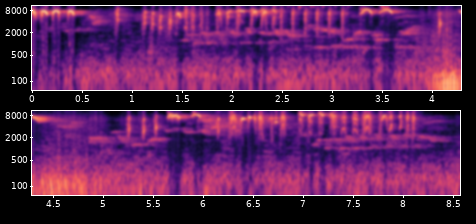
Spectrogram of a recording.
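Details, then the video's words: Juvenile black sunbird (king konin) from East Java, Indonesia, phone-recorded; the lure song is meant to agitate other birds into singing. Rapid, shrill, high twittering bursts and buzzy ticks come in quick runs, with a brief low thump midway. "PANCINGAN KING KONIN TROTOL AMPUH BUAT KING KONIN LAIN CEPAT BUNYI"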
